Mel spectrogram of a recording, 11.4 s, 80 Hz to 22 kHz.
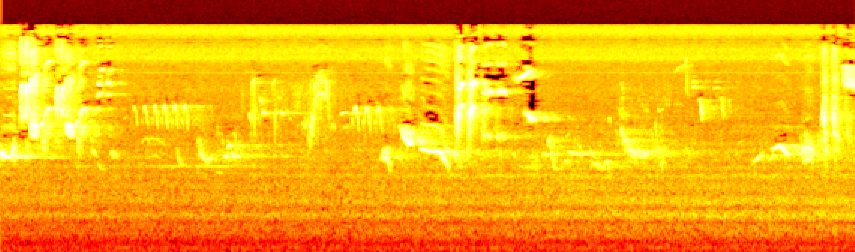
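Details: Nightingale singing in the morning, Budapest, Hungary, May 2009, recorded with a Canon Powershot SD1000: rich, varied song with rapid repeated-note trills, clear whistles and sharp clicks running almost continuously above a steady hissing noise.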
